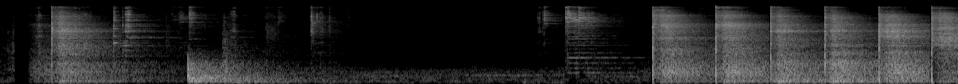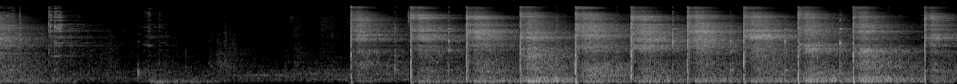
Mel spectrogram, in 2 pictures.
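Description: Hammer blows on an interlocking brick, cutting it in two: a few strikes, a pause, then steady runs of about two blows a second broken by a short pause.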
